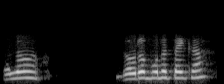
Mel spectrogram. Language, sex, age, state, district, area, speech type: Marathi, female, 60+, Maharashtra, Wardha, rural, conversation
